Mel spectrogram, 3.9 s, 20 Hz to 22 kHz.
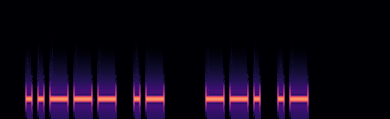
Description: Morse code, heard as a keyed tone, about 20 wpm, 700 Hz. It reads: 2A GA
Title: Field Day Exchanges - 20wpm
